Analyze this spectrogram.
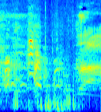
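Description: Sled dogs bark and yip in overlapping bursts as a mushing team works up a hill. The barks come quickly and densely with no clear pauses, and the sound stays fairly loud throughout.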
